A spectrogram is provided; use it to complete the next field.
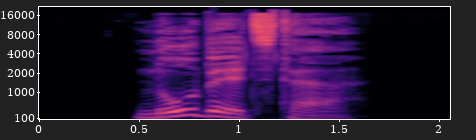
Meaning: inflection of nobel: 1. strong/mixed nominative masculine singular superlative degree 2. strong genitive/dative feminine singular superlative degree 3. strong genitive plural superlative degree
- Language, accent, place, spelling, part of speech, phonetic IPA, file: German, Germany, Berlin, nobelster, adjective, [ˈnoːbl̩stɐ], De-nobelster.ogg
